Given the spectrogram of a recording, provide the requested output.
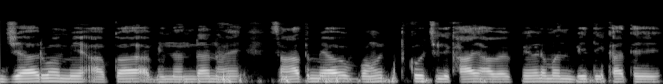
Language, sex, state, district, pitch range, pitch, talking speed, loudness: Chhattisgarhi, male, Chhattisgarh, Sarguja, 125-135 Hz, 130 Hz, 165 wpm, -16 LUFS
